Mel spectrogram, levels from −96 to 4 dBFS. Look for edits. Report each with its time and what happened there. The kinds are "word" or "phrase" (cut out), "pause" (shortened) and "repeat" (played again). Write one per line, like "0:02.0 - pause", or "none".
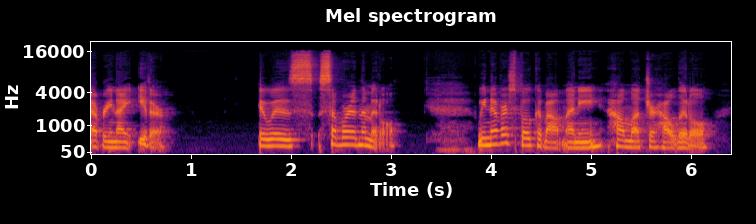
none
